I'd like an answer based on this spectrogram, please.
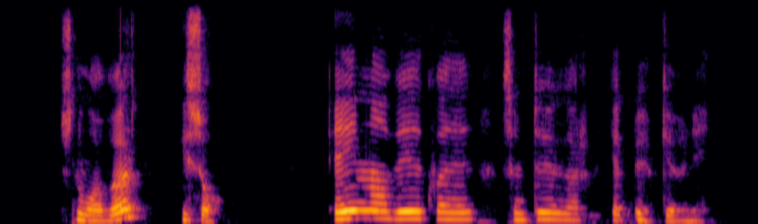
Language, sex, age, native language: Icelandic, female, 13, Icelandic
